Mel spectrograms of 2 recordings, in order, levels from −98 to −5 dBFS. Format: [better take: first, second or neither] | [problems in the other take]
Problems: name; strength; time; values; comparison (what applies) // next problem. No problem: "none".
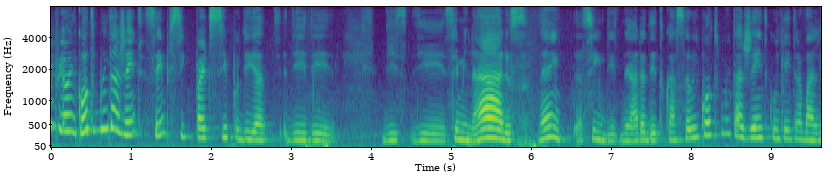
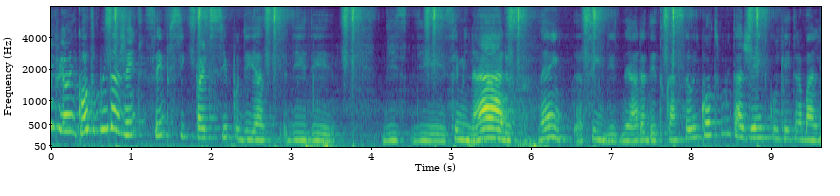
first | background sound (Rattle (instrument)); 10 dB below the speech // room echo; dies away in 1 s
